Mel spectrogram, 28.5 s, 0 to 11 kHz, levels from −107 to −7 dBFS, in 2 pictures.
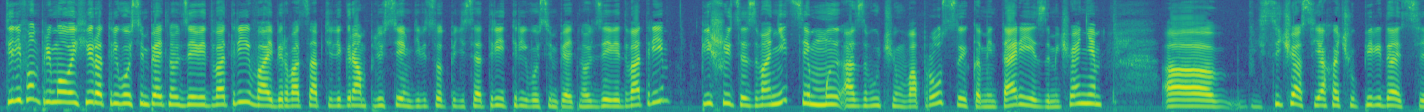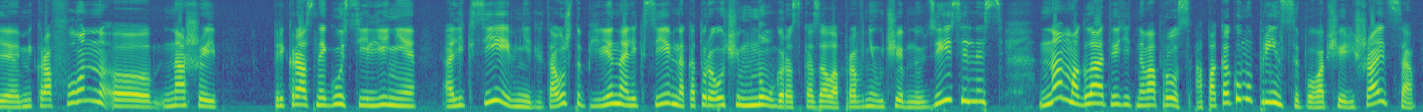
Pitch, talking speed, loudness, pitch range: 205 Hz, 105 wpm, -18 LUFS, 180-250 Hz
